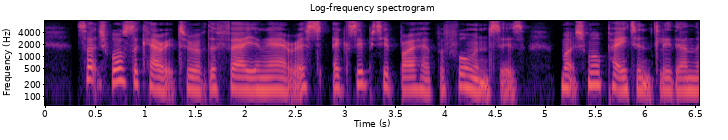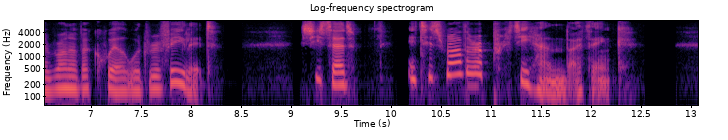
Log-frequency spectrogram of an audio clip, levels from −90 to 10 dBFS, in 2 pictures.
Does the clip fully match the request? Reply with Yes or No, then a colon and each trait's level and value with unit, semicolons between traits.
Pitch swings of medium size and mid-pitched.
No: wide, 6.2 semitones; medium, 165 Hz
